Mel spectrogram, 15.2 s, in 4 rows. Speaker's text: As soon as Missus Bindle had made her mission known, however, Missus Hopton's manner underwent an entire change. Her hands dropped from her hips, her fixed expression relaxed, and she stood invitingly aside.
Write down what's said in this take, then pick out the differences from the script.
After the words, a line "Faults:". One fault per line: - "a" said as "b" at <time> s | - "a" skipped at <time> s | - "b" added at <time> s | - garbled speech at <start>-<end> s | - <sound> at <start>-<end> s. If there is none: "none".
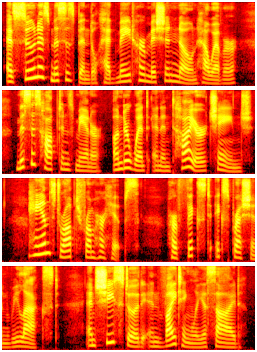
As soon as Missus Bindle had made her mission known, however, Missus Hopton's manner underwent an entire change. Hands dropped from her hips, her fixed expression relaxed, and she stood invitingly aside.
Faults:
- "Her" skipped at 7.5 s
